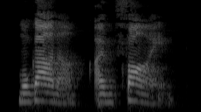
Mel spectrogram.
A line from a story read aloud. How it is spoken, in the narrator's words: he said in a flat voice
